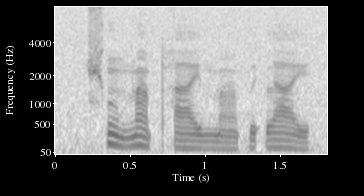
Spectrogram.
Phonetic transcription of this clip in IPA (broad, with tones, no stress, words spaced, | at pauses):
t͡ɕʰũ˦˨mã˦˨pʰa˨ɪ̯ mã˨pɪ˦ʔla˦˨ɪ̯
